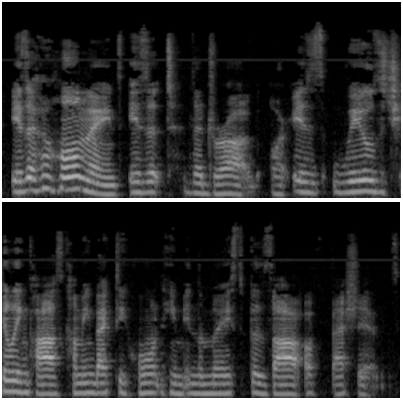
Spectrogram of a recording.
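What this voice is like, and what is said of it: Speaks with a distinctive accent. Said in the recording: “it's got to be the accent ... it was perfect ... I want your accent.”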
